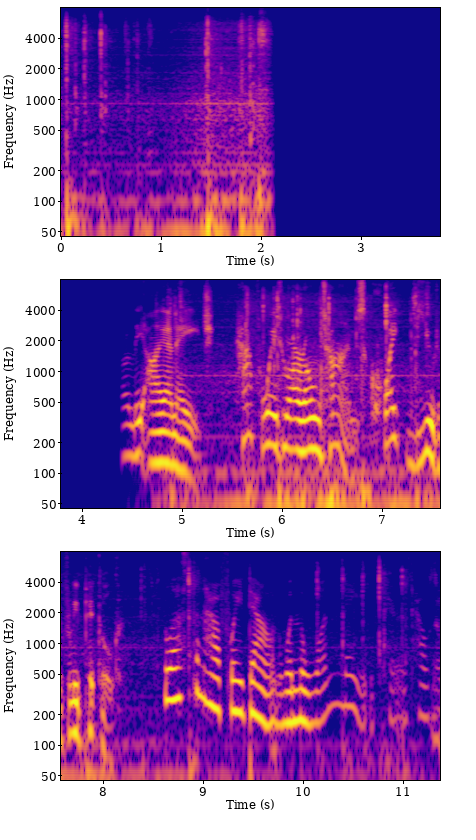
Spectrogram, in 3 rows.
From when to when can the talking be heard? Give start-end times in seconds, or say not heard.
4.4-11.3.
